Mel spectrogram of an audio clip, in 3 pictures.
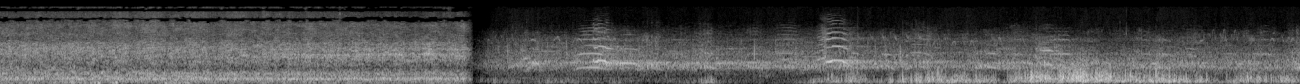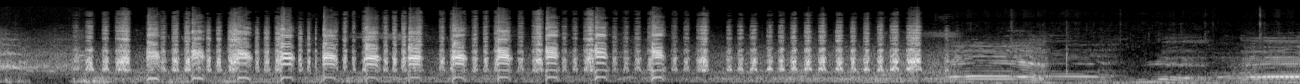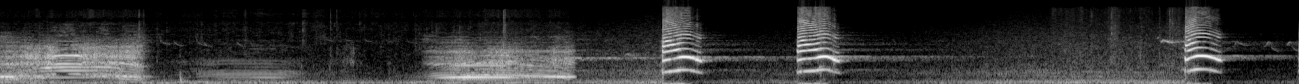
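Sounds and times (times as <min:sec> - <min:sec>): cranes trumpeting: 0:00.0 - 0:29.1, 0:30.2 - 0:35.8, 0:37.6 - 0:38.9
cattle mooing: 0:22.4 - 0:29.1.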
